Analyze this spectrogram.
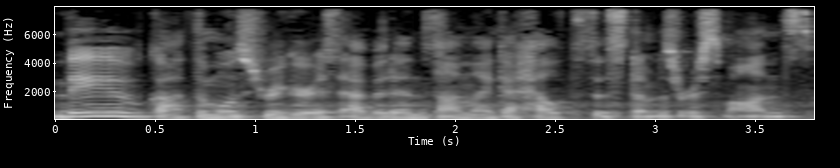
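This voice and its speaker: A woman talks with lively intonation over noticeable background noise and audible room echo. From Bangladesh. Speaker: public health NGO worker. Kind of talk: interview conversation.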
